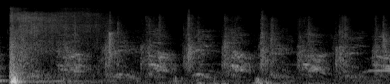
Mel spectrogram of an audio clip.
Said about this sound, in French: Et on crie du sang. du sang. Vous entendez une foule avide de sang à l'extérieur qui clame.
